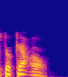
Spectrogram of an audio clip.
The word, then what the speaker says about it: dokeo: The Greek is dokeo. The word dokeo, if you're interested, the word dokeo looks like this, and D-O-K-E long O.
